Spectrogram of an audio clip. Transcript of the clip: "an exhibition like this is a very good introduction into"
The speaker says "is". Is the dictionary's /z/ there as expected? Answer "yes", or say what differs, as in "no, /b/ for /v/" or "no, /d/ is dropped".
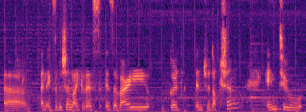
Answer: yes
